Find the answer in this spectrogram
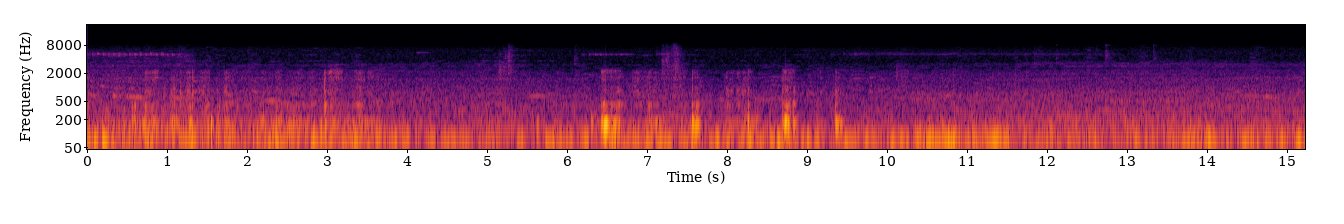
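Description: Busy street ambience: passers-by talking in snatches over a steady low rumble, with scattered knocks and clicks.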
